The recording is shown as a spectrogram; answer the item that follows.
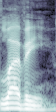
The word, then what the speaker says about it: Levi: considered how to continue Levi I looked up surprised putting down my phone it's pronounced Levy like Chevy but yeah you're Benjamin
